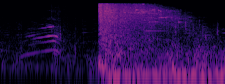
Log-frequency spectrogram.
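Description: A heavy blow lands with a thud.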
